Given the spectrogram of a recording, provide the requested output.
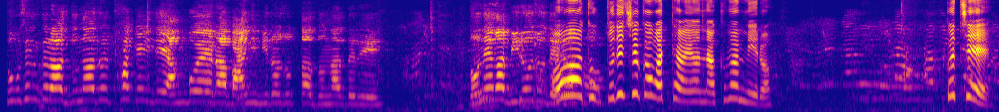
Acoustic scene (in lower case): park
